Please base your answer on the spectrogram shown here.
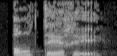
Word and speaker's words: enterré: Enterré, okay, remember, N together, nasal, en, and then you get this double R here, and it will open the sound of the okay?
